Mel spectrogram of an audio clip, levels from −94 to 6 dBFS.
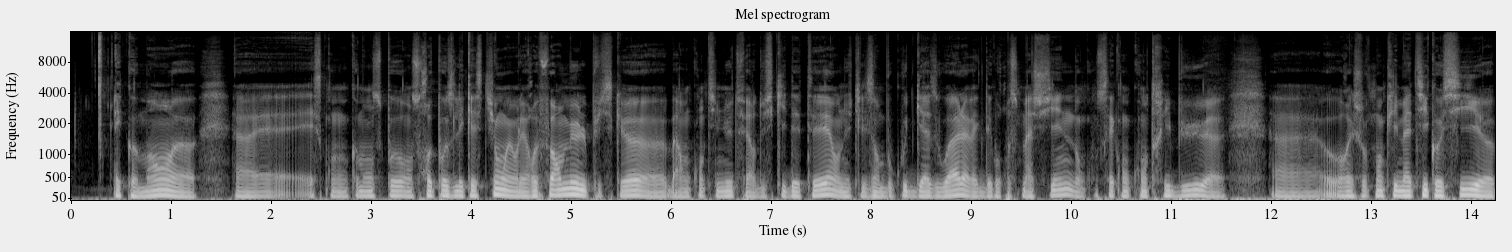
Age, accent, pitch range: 30-49, French, 90-105 Hz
